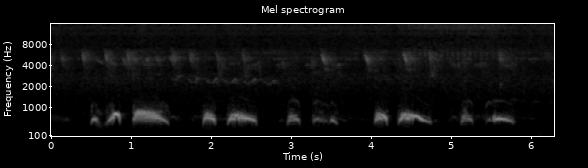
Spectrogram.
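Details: Spotted dove in Ninh Thuận, Vietnam, cooing steadily in short double-note phrases, each ending in a longer hollow coo, with soft bird chirps in the background.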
